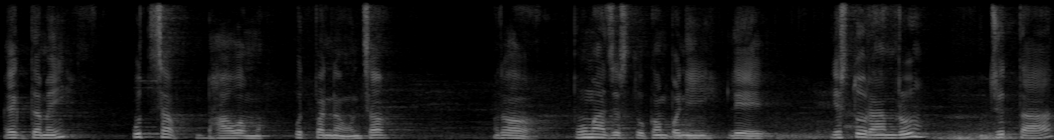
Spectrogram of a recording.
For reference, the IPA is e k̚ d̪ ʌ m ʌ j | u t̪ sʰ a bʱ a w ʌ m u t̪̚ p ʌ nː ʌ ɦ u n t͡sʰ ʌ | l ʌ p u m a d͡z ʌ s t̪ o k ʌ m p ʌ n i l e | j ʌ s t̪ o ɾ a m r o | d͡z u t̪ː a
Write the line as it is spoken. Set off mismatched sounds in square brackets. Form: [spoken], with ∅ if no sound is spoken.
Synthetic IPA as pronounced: e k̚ d̪ ʌ m ʌ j | u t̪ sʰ [ʌ] bʱ a w ʌ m u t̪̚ p ʌ nː ʌ ɦ u n t͡sʰ ʌ | [r] ʌ p u m a d͡z ʌ s t̪ o k ʌ m p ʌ n i l e | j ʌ s t̪ o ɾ a m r o | d͡z u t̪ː a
